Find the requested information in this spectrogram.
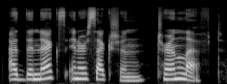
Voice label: Female Turn Left

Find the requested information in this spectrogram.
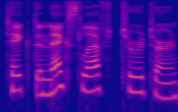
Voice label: Female Next Left To Return

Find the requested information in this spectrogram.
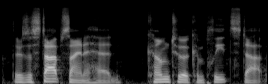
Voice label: Male Stop Sign Stop

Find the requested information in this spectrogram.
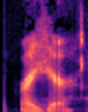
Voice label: Female Right Here

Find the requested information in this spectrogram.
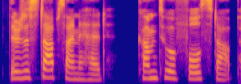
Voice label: Female Full Stop

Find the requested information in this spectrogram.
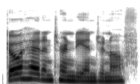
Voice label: Female Turn Engine Off

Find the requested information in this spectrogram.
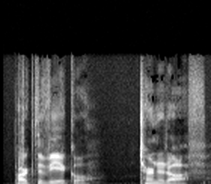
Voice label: Male Park Vehicle

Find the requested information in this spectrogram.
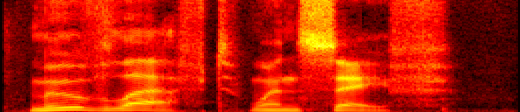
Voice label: Male Move Left

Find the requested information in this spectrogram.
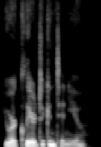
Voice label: Female Cleared To Continue

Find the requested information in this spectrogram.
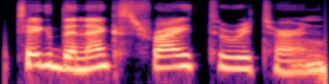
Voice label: Female Next Right To Return

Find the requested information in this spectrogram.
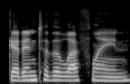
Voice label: Female Get Into Left Lane

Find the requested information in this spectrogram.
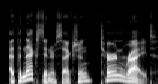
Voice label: Male Turn Right Intersection

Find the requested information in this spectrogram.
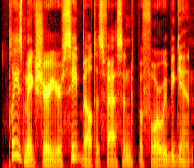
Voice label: Male Fasten Seatbelt

